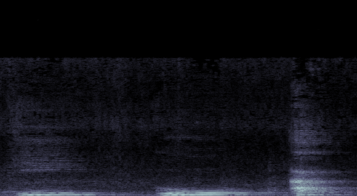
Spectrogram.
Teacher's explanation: Sedangkan kaf dia pangkal lisan dengan di atas anak tekak sedikit maju. Pangkal lisan dengan langit-langit atas.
